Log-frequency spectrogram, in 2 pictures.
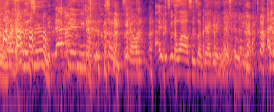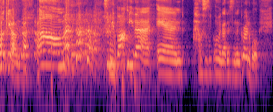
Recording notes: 2023 BroadwayCon Live Panel. Taped during a live panel at the 2023 BroadwayCon event on Friday, July 21.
